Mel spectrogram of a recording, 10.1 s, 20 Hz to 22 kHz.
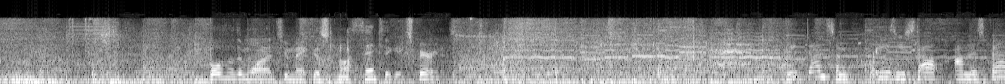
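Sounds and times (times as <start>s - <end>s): film music: 4.0s - 10.0s.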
